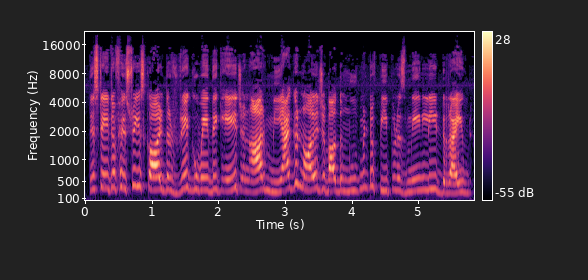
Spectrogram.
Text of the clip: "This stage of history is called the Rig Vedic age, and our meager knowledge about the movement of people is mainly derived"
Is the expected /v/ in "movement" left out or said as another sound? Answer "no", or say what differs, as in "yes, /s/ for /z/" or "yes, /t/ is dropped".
no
